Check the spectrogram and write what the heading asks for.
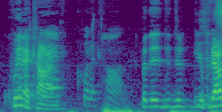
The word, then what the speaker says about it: Quinni Con: They're part of the group of putting on Quinni Con. I think that's the right way to pronounce it. Yeah. Close enough. Close Quinni enough. Con. What? Quinni Con.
